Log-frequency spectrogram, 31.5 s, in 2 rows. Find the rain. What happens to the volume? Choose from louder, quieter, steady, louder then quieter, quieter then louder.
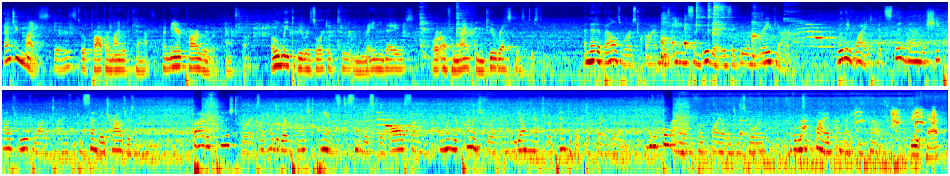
louder.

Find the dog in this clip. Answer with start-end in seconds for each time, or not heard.
29.1-31.4.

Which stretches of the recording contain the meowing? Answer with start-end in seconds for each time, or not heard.
13.0-13.8, 21.7-22.8.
